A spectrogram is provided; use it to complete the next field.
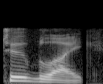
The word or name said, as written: tubelike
